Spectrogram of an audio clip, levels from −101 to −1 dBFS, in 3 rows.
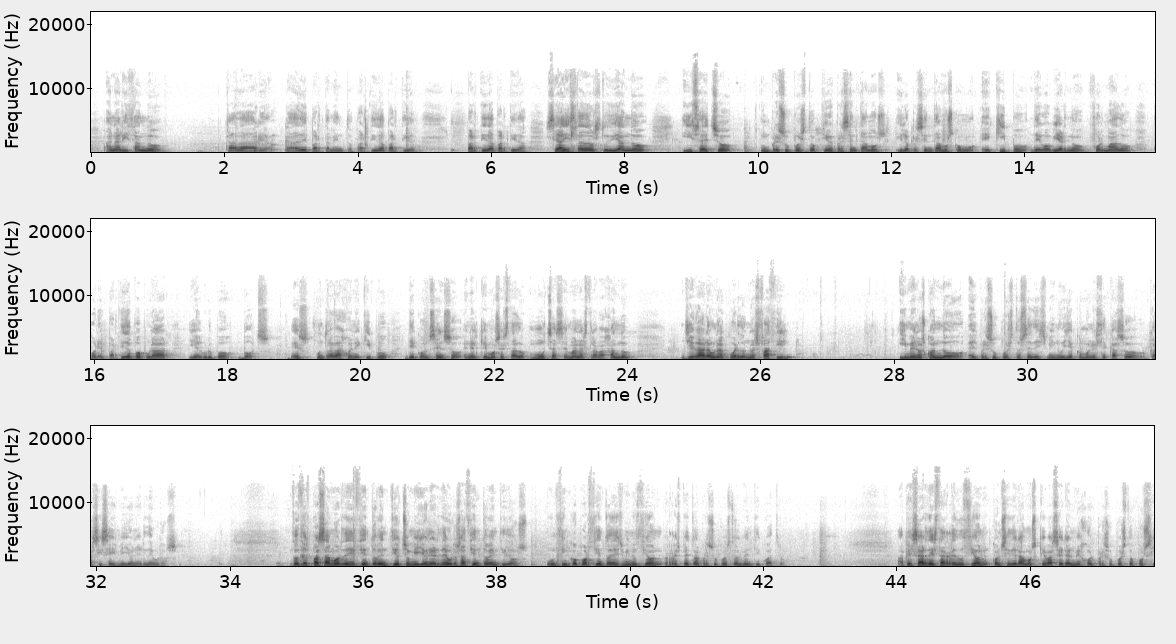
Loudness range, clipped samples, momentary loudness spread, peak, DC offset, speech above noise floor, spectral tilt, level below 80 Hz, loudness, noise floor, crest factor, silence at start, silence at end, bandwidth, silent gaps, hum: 9 LU; under 0.1%; 14 LU; -14 dBFS; under 0.1%; 37 dB; -7 dB/octave; -88 dBFS; -36 LUFS; -72 dBFS; 22 dB; 0.25 s; 0 s; 13 kHz; none; none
